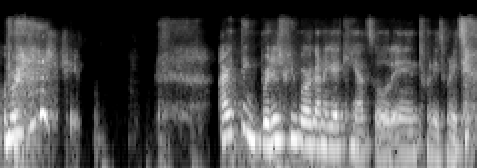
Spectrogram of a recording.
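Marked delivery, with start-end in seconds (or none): 0.0-1.0 laughing repeat. Real, not acted.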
